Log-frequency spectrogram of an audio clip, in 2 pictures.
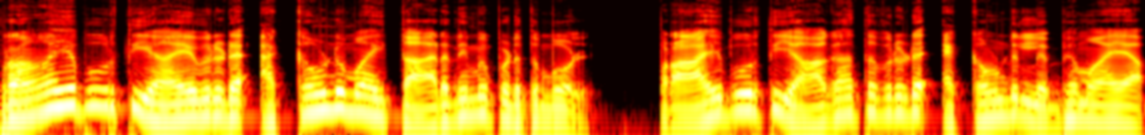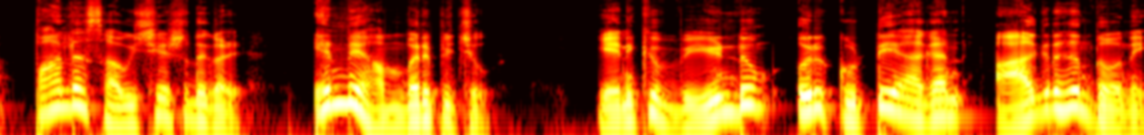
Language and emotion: Malayalam, surprised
